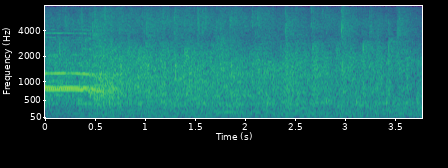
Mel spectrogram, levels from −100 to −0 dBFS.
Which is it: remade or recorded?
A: recorded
